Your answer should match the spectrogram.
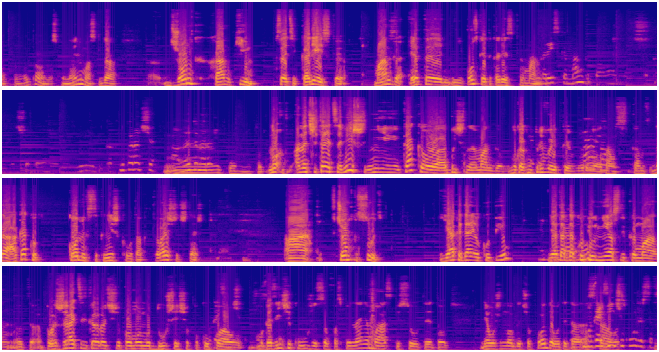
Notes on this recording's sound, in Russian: Друзья, в начале хочу сказать, что немного напортачили со звуком.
